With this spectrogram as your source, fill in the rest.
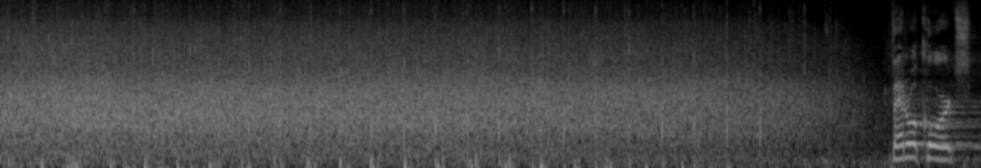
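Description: A crowd applauds loudly in a large hall, then the applause fades.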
